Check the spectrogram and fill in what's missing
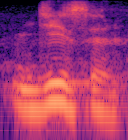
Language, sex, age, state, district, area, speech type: Urdu, male, 18-30, Uttar Pradesh, Saharanpur, urban, spontaneous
